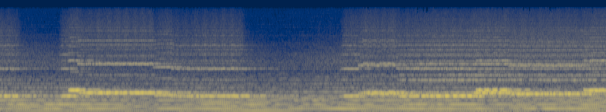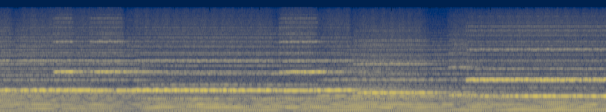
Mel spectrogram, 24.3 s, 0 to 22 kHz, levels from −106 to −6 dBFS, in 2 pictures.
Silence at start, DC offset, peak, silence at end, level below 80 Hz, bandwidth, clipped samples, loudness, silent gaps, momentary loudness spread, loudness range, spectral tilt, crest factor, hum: 0 s; under 0.1%; -14 dBFS; 0 s; -50 dBFS; 14.5 kHz; under 0.1%; -30 LUFS; none; 10 LU; 7 LU; -6 dB/octave; 14 dB; none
